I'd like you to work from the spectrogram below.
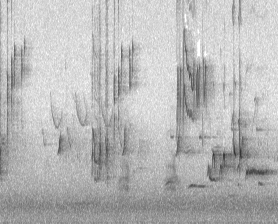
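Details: From the top of a tree near Haddington along the River Tyne, a song thrush sings varied phrases: high thin notes, a brief pause, then sharp clustered notes and a ringing repeated figure at the end.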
